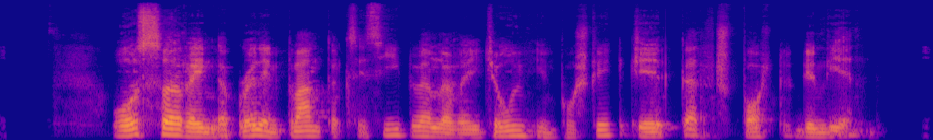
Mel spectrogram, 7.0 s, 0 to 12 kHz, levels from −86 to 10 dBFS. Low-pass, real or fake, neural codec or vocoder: 10.8 kHz; fake; codec, 24 kHz, 0.9 kbps, WavTokenizer, medium music audio release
